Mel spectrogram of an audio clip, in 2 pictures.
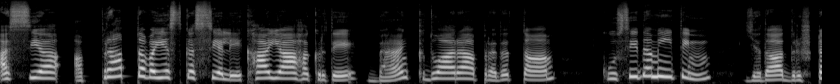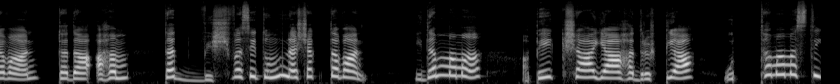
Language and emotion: Sanskrit, surprised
